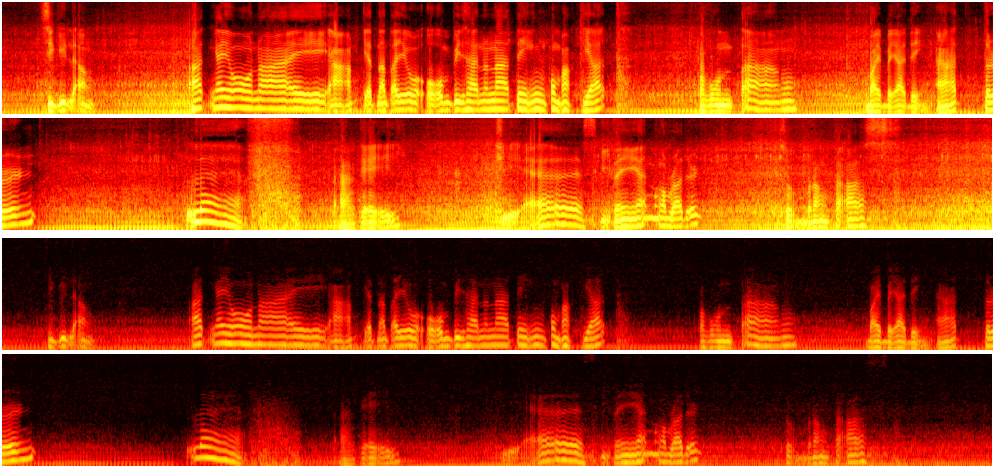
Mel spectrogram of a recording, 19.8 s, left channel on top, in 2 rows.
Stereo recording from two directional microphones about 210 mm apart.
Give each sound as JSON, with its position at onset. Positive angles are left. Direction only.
{"t": 1.7, "sound": "speech", "side_deg": 15}
{"t": 4.1, "sound": "speech", "side_deg": 30}
{"t": 4.5, "sound": "speech", "side_deg": 10}
{"t": 6.9, "sound": "speech", "side_deg": 25}
{"t": 7.2, "sound": "speech", "side_deg": 15}
{"t": 11.9, "sound": "speech", "side_deg": 15}
{"t": 19.2, "sound": "vehicle", "side_deg": 20}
